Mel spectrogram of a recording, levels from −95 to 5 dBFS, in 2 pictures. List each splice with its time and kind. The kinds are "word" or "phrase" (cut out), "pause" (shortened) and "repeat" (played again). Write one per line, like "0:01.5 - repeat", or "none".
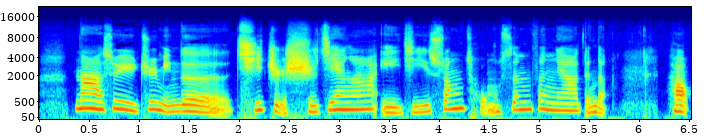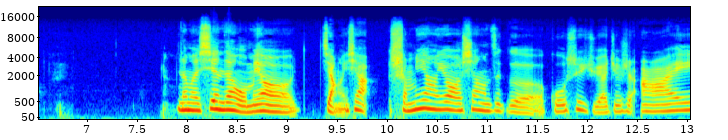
0:06.2 - pause
0:09.9 - pause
